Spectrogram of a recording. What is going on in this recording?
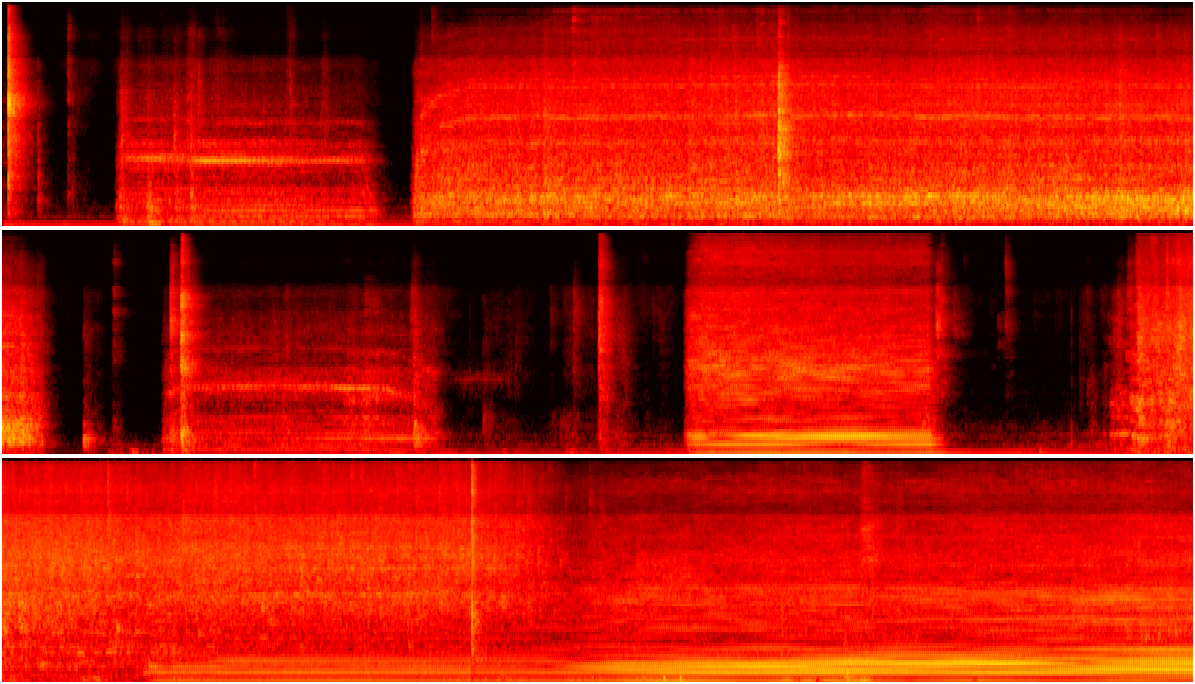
while the coffee machine was brewing a cup of coffe I went to the bathroom, turned on the light, opened the door and flushed some dish water, turned the light off again and closed the door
